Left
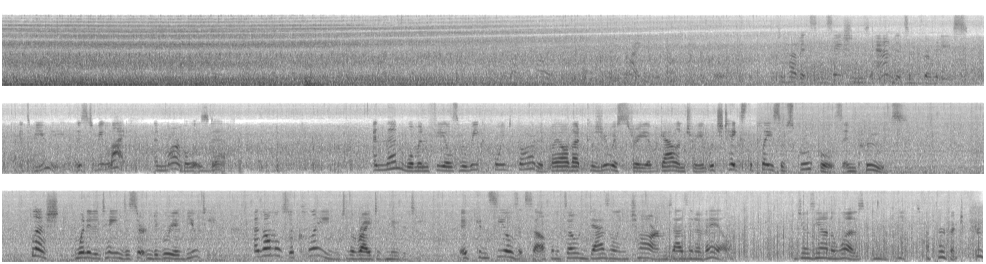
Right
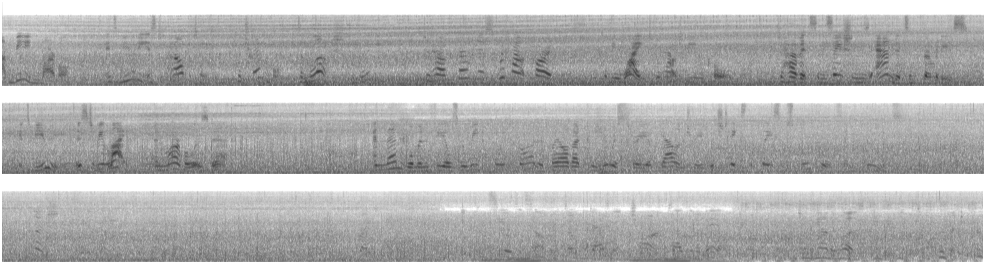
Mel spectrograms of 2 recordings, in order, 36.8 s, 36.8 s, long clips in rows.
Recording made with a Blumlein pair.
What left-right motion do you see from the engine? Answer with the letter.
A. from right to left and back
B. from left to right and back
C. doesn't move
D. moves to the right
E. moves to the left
D.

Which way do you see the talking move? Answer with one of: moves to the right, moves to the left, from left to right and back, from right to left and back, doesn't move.
moves to the left.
